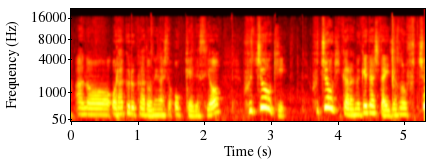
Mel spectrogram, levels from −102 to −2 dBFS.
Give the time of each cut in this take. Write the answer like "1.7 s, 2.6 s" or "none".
none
